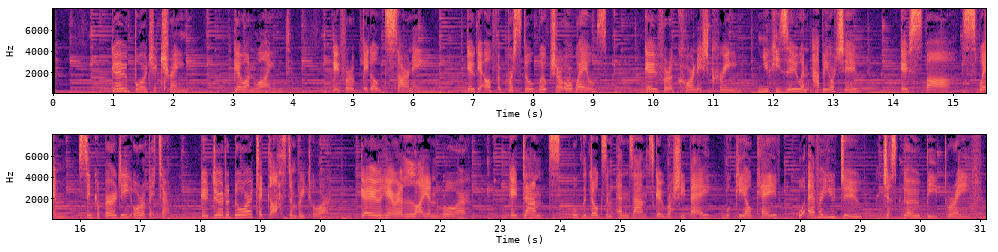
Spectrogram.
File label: West Country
